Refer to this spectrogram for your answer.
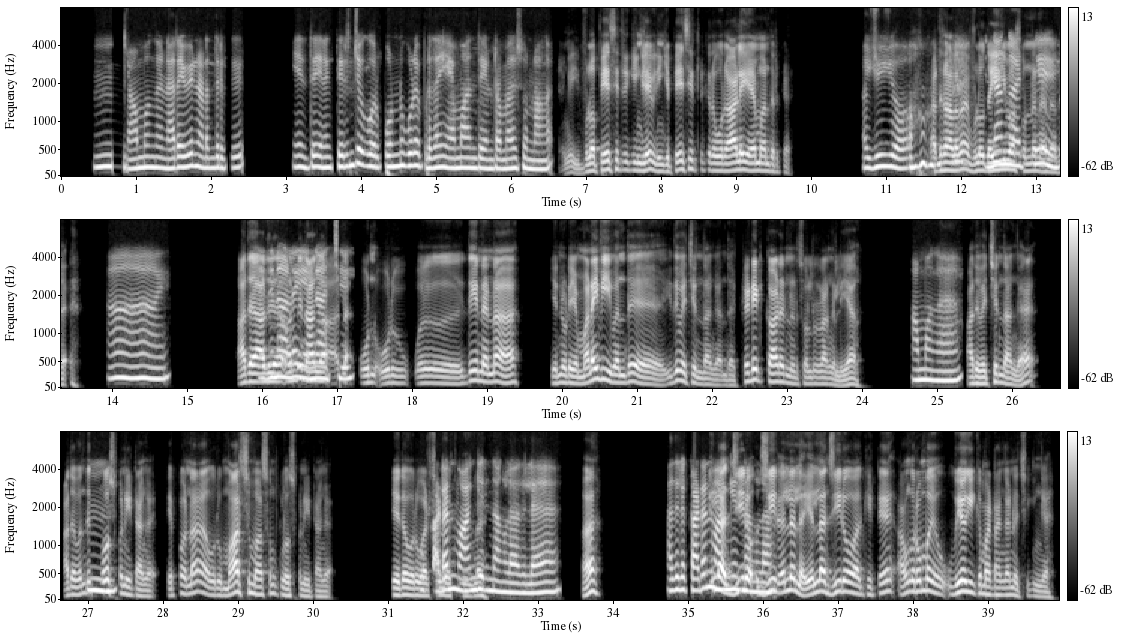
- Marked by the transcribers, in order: other background noise; "நிறையாவே" said as "நெறையவே"; chuckle; in English: "கிரெடிட் கார்ட்ன்னு"
- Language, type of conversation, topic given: Tamil, podcast, நீங்கள் கிடைக்கும் தகவல் உண்மையா என்பதை எப்படிச் சரிபார்க்கிறீர்கள்?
